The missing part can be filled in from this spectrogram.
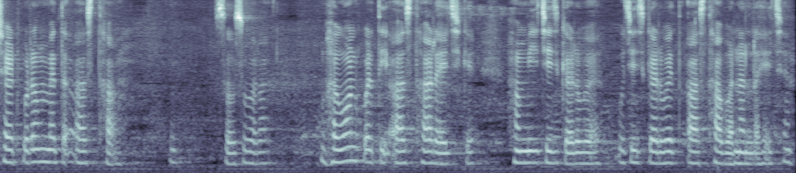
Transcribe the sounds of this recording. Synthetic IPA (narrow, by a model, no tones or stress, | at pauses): t͡ʃʰəʈʰpɾəmːet̪əast̪ʰa | sosbəɾa | bʱəɡʋanpɾət̪iʔast̪ʰaɾəɦɛt͡ʃʰke | həmit͡ʃid͡ʒkəɾbɛut͡ʃid͡ʒʱkəɾbɛt̪ast̪ʰabənəlɾəɦɛ̰t͡ʃʰɛ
